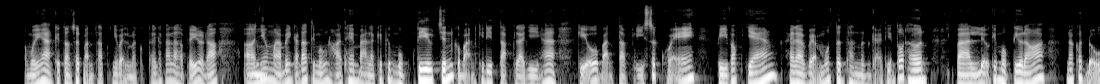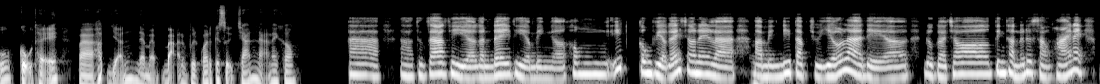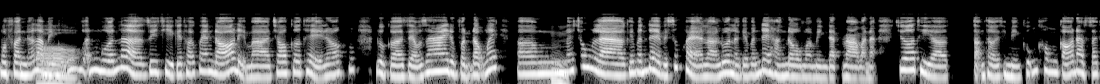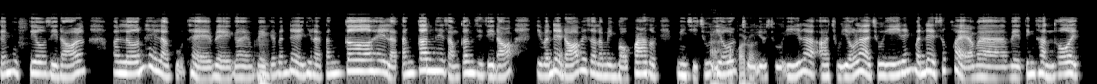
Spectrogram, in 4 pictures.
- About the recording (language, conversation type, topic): Vietnamese, advice, Làm sao để lấy lại động lực tập luyện và không bỏ buổi vì chán?
- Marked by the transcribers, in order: tapping; unintelligible speech; other background noise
